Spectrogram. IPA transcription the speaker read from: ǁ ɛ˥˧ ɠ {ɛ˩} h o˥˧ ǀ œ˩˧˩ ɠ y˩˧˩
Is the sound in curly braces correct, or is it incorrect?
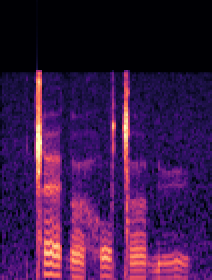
incorrect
